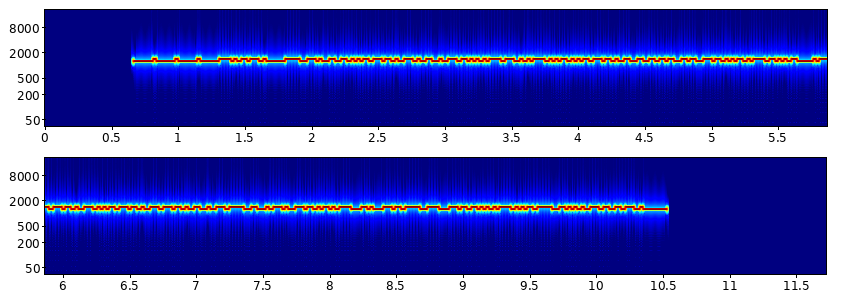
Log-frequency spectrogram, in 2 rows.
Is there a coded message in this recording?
Yes: RTTY (45.45 baud, 170 Hz shift) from 0.7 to 10.5 s, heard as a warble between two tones, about 1360 Hz centre. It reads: THIS AWARENESS WILL SERVE AS A WATCH DOG TO RESTRAIN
